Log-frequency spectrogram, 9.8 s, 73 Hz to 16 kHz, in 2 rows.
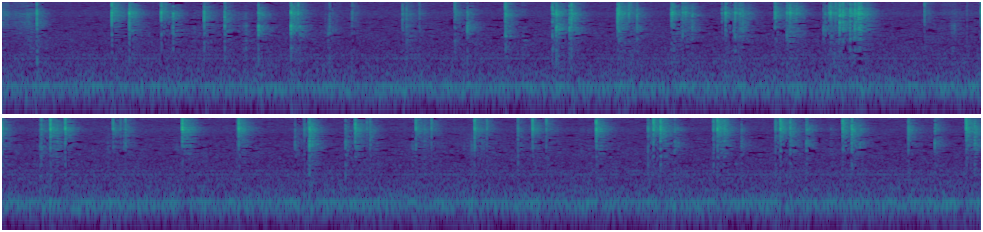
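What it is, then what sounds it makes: Glass jar with plastic lid, tapped and scratched with nails. Long nails tap and scratch the orange lid and the glass of a small clear glass jar filled with pale powder, held in one hand. About 47 quick, bright, crisp clicks and scrapes come in a steady, uneven rhythm, each dying away almost at once. The clip is quiet overall, with a faint steady hum underneath.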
